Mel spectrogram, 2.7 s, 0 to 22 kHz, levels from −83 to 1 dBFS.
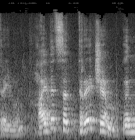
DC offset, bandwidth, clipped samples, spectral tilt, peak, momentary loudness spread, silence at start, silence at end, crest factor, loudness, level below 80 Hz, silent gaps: under 0.1%; 17 kHz; under 0.1%; -3 dB/octave; 0 dBFS; 13 LU; 0 s; 0 s; 14 dB; -12 LUFS; -54 dBFS; none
